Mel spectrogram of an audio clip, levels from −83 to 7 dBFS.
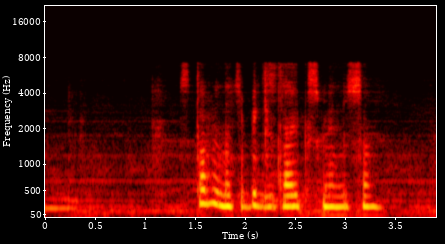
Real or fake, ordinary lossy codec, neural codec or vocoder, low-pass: fake; none; codec, 24 kHz, 1 kbps, SNAC; 7.2 kHz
